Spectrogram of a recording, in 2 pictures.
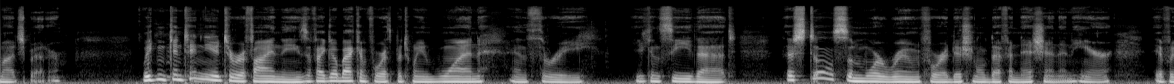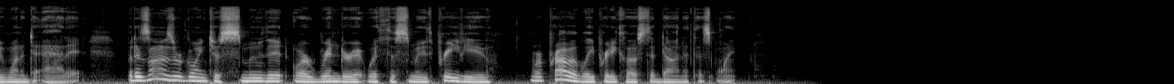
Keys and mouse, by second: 3.0 1, 5.3 3, 6.0 1, 9.6 3, 12.9 alt+click, 13.9 right click, 15.1 click, 15.9 alt+right click, 17.0 alt+middle click, 17.7 alt+right click.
